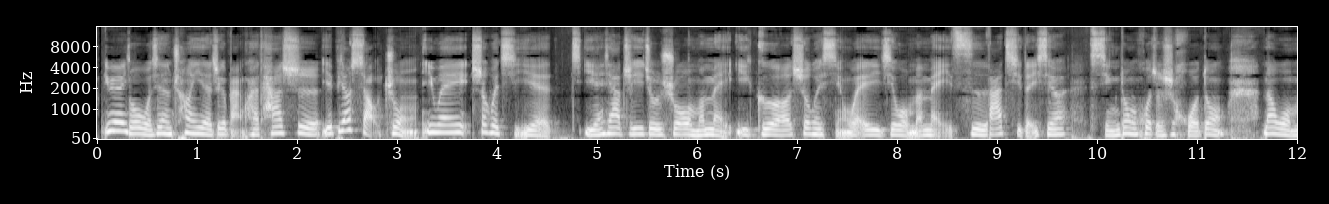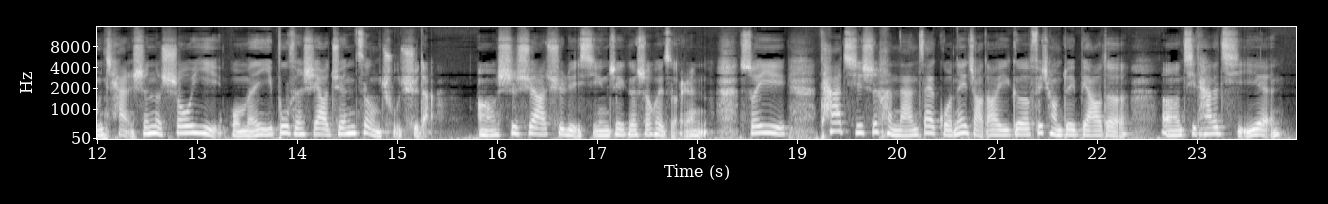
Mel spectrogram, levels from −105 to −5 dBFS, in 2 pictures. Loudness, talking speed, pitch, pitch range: -14 LUFS, 300 characters per minute, 180 Hz, 165-210 Hz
